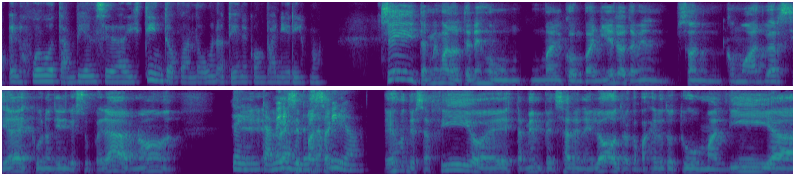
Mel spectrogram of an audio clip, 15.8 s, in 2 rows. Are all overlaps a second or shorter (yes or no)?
no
